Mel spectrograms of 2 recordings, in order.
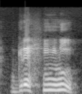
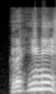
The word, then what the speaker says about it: गृहिणी: वाले शब्द है गृहिणी गृहिणी शब्द है गृहिणी याद रखिए आप लोग गृहिणी उच्चारण कीजिए बारबार शुद्ध रूप से गृहिणी शुद्ध रूप होगा और अगर आपको परीक्षा इस प्रकार ग्रहणी शब्द मिले ग्रहणी यह शब्द गलत माना जाएगा क्योंकि हम कई बार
